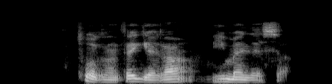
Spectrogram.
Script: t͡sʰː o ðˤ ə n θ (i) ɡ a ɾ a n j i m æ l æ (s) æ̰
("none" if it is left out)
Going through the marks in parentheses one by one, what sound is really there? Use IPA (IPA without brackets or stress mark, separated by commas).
æ, s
